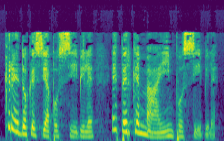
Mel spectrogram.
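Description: A woman's voice: low voice, big pitch swings, normal speed, warm tone, husky, full character voice. A woman voicing a genial, worldly nobleman who talks in a jovial, teasing way.

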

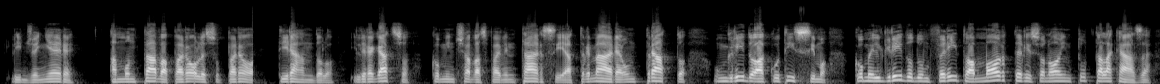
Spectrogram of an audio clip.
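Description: A man narrating a story in a measured, dramatic reading style. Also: medium pitch, fairly bright tone, dry recording, dull audio.

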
